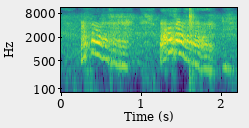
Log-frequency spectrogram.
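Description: A child's high-pitched whining cries, two in quick succession, each sliding down in pitch, during rough play-wrestling.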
